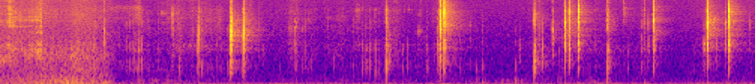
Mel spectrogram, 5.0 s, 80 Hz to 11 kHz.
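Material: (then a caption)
Plastic. Long nails tap the analog sticks, face buttons and shell of a hollow, wired, black hard-plastic PlayStation 2 DualShock 2 controller held on a fluffy rug. A brief soft rustling opens the clip, followed by thirteen sharp, bright, dry plastic clicks with almost no ring.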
